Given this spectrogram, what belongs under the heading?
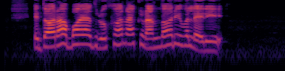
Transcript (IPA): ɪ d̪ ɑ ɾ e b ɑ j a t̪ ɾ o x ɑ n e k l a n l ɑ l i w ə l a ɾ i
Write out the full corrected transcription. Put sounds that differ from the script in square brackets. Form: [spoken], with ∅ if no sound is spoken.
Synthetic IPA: ɪ d̪ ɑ ɾ [a] b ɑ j a [d̪] ɾ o x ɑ n [a] k [ɽ] a n l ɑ [ɾ] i w ə l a ɾ i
